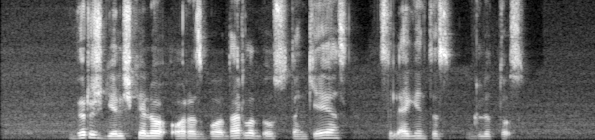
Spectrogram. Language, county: Lithuanian, Šiauliai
